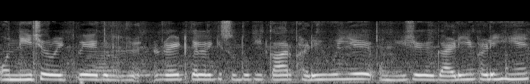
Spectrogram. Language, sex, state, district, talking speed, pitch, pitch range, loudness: Hindi, male, Uttar Pradesh, Ghazipur, 180 wpm, 220 Hz, 215-230 Hz, -13 LUFS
